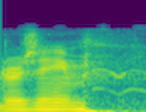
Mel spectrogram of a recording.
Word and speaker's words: regime: What did I say? – Yes. – Resume? – Resume. – Regime. – It's not quite a resume, but it's close.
